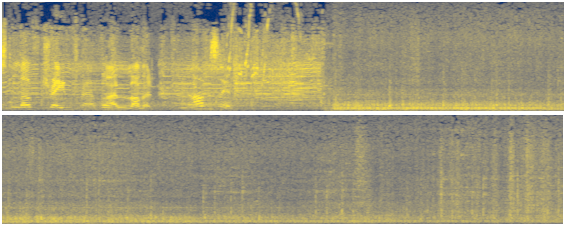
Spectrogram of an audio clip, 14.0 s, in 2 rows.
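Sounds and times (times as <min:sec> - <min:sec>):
train cars rolling on track: 0:00.0 - 0:14.0
steady hum: 0:04.0 - 0:13.4.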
